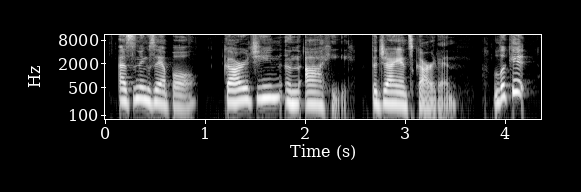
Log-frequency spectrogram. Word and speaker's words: fhathaigh: The case changes the ending from CH to GH, which technically is a slender consonant, although it is silent.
